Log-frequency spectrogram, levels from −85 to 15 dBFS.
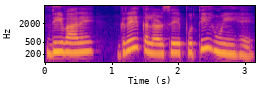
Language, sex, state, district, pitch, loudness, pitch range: Hindi, female, Madhya Pradesh, Bhopal, 230 Hz, -13 LUFS, 215-245 Hz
